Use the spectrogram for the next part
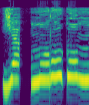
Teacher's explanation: हमजा को वाज़े करें इसको या मुरुकुम नहीं पढ़ेंगे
